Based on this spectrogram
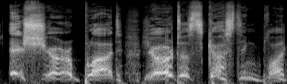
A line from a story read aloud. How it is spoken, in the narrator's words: possessed again … screaming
